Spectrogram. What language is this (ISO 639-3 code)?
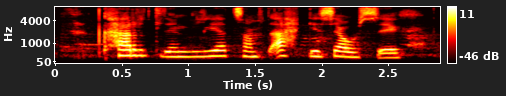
isl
